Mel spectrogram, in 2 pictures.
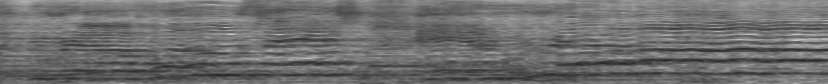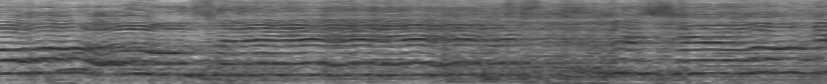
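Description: A woman singing a melody into a microphone, holding long notes that waver with vibrato and gliding between pitches.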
